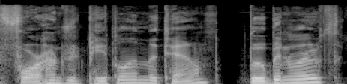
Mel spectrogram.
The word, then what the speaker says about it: Bubenreuth: So they go to nearby, called Bubenreuth. – I get the feeling you are pronouncing German like I pronounce Spanish. – That could very well be. – Bubenreuth.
